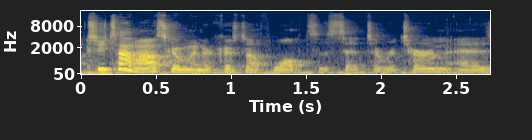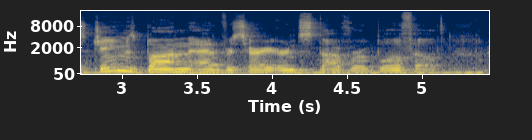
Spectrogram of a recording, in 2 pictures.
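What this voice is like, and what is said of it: Newscaster-style reading voice. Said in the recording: “I started reading this in newscaster voice.”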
